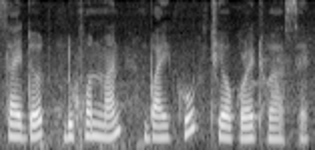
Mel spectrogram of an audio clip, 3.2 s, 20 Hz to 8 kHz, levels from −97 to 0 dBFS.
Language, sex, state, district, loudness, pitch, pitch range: Assamese, male, Assam, Sonitpur, -16 LUFS, 200 Hz, 190-220 Hz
